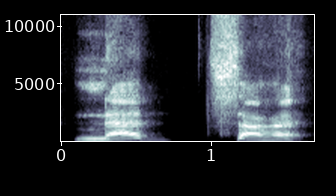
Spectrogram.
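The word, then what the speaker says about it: Ναζαρέθ: Now, I know you can't necessarily, maybe you can read Greek, but the pronunciation is given right here. It's NaDSareth. And I want you to notice the D and the Z, and I'll explain to you why in just a minute, of uncertain derivation.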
